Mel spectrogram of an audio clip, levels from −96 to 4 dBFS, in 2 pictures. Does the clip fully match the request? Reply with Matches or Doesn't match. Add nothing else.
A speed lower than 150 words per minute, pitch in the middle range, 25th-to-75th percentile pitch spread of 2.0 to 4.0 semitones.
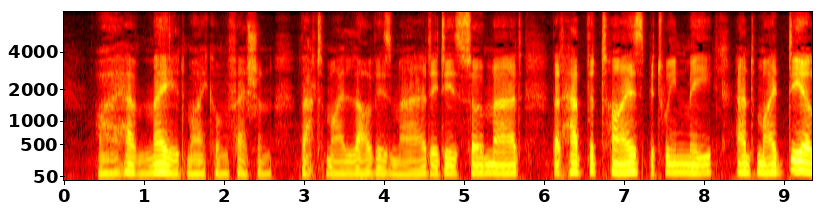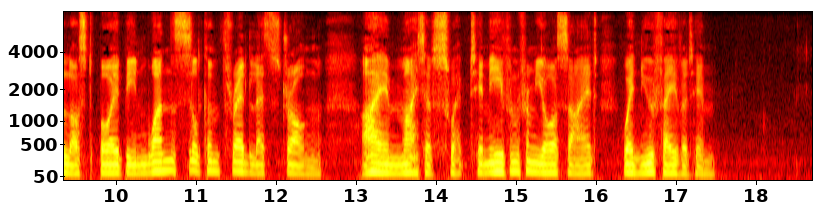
Doesn't match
